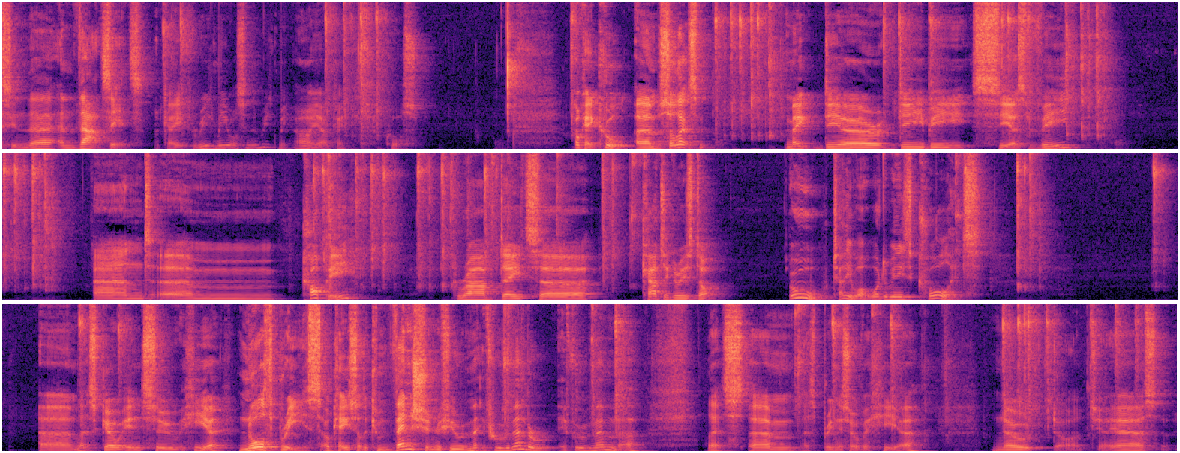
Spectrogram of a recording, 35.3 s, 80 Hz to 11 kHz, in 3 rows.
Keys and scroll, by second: 1.5 typing, 3.1-3.6 typing, 5.6 typing, 6.7-12.4 typing, 14.5-17.0 typing, 22.9-24.5 typing, 29.5 super+n, 31.7 alt+super+Left, 32.3 ctrl+alt+super+Left, 33.4-35.2 typing.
